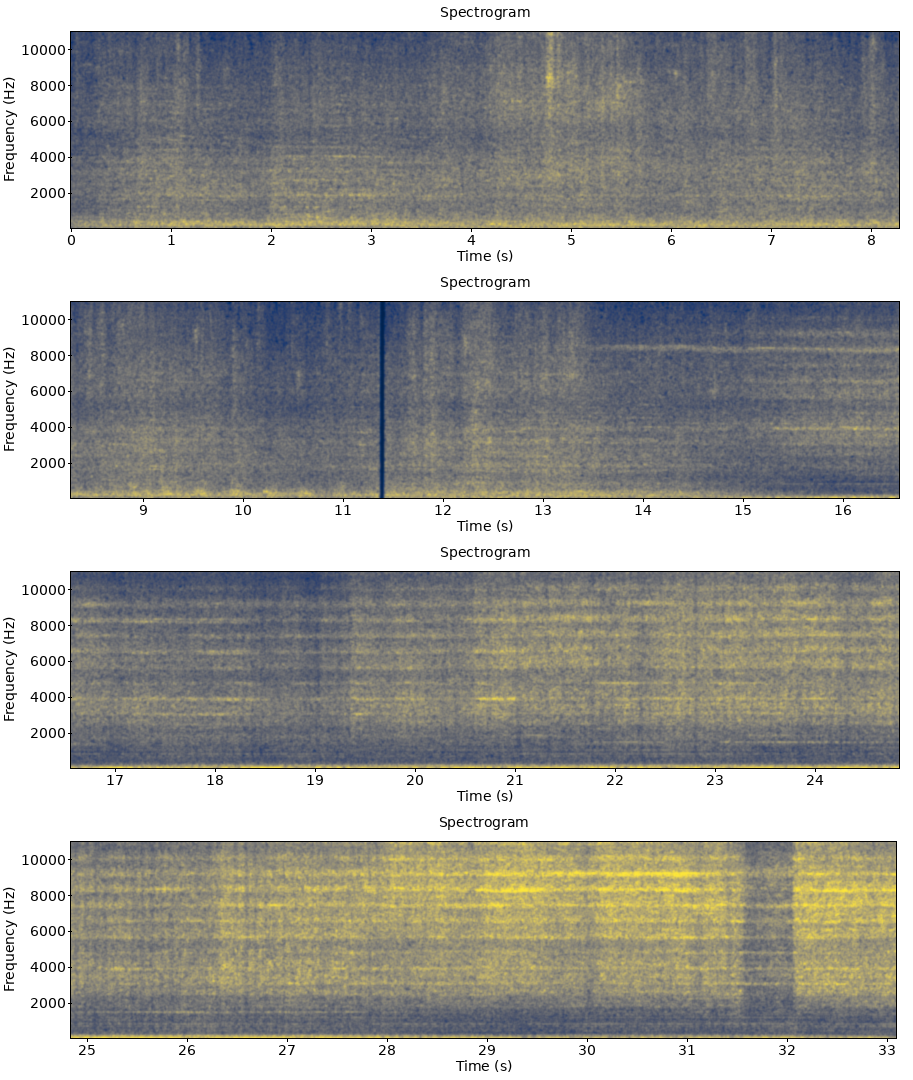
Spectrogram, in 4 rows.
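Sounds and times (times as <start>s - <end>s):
distant diesel locomotive hum: 0.0s - 33.0s
train wheels rumbling on rail: 0.0s - 33.0s.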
